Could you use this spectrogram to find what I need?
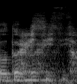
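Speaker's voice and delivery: soft, unvoiced whisper.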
